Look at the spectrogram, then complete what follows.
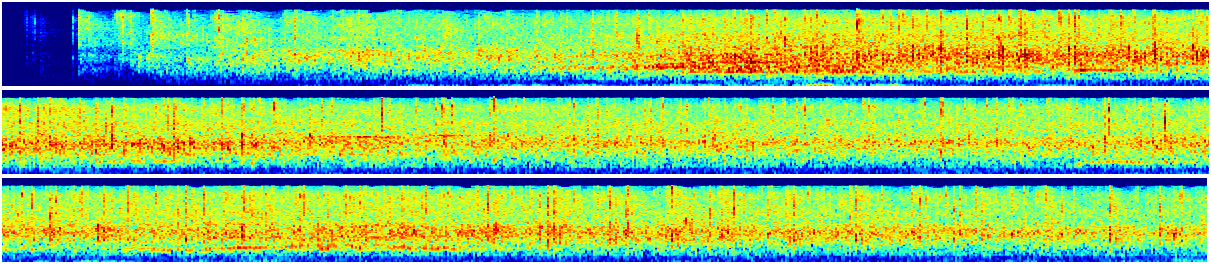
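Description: Audience applause breaking out suddenly, swelling over the first few seconds and then continuing steadily, with a few voices calling out over the clapping.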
